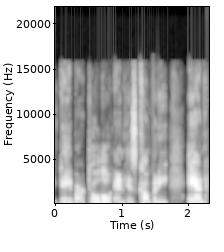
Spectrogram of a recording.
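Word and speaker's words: DeBartolo: and Associates Museum now I've heard his name pronounced a number of ways debartlo de bartello and many others but I believe the name has Italian orig so we're going to go with de Baro Edward de Baro was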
